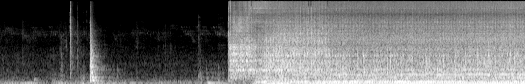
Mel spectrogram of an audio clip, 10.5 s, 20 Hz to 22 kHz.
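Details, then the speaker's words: 1969 Austin America first started in 15 years after carb work, with timing retarded and the enricher hooked up. It catches and settles into a rough, loud idle with a steady mechanical rattle; a bad water pump is suspected but unconfirmed. "So it runs, but something's making noise. I don't know if it's a bad water pump. Man, I can't even talk near it."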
